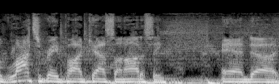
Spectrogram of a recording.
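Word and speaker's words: Audacy: of great podcasts on Odyssey and uh you spell it like this a-u-d-a-c-y Odyssey let's play to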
